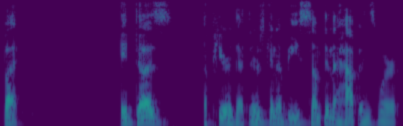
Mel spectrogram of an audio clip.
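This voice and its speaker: A man's voice: mid-range voice, steady tone, unhurried, a little mellow. A middle-aged man hosting a livestream, talking in an impassioned, preachy way and acting out quotes. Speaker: livestream host. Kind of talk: casual political livestream monologue.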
